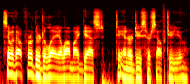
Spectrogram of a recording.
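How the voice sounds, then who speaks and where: A man's voice: fairly low pitch, brisk, a bit bright. A man from upstate New York hosting a podcast interview, chatty and lightly joking. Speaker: podcast host.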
